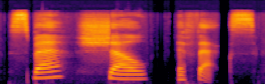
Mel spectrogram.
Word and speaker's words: special effects: The stress is on spe and special and effects and effects. Say it with me, special effects.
